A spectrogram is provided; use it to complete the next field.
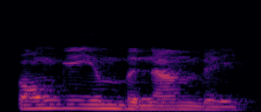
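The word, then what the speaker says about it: Bongi Mbonambi: Why do I need the Catalan pronunciation? Bongi Mbambi. Bongi Mbambi.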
